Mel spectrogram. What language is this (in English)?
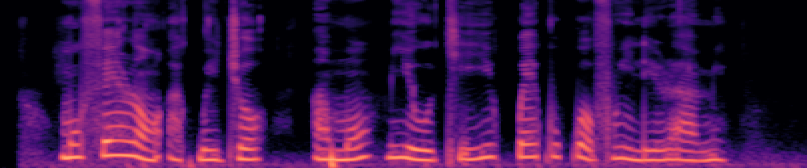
Yoruba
